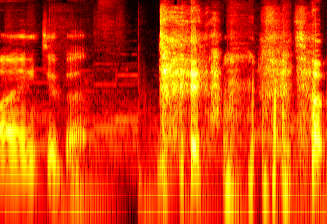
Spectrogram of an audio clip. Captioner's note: laughter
